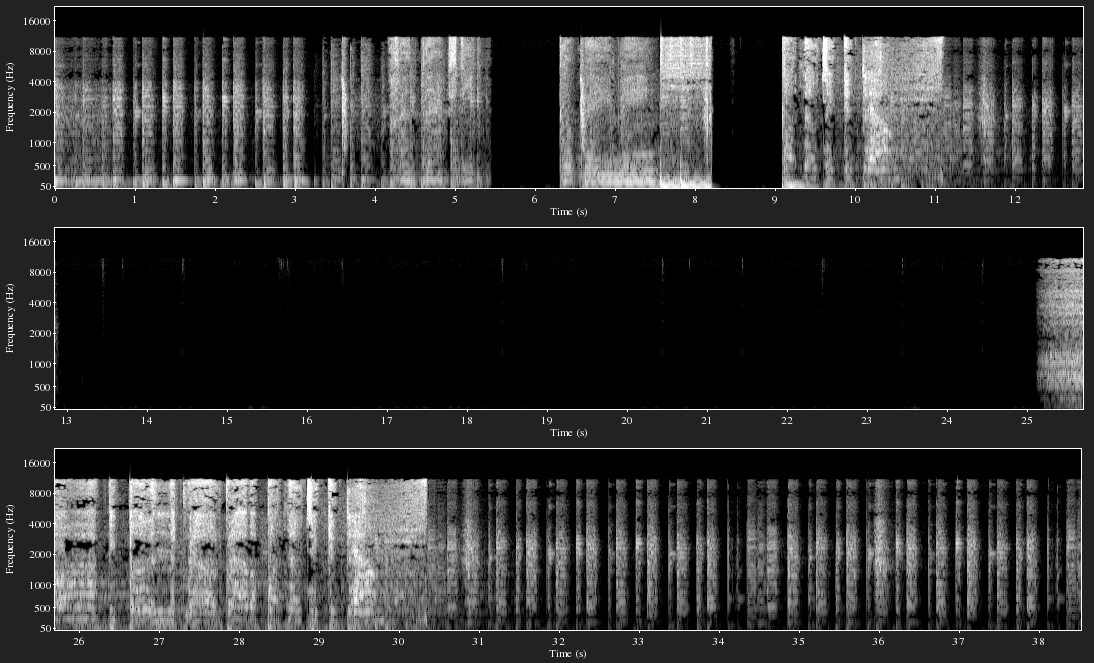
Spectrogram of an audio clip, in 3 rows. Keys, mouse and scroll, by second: 3.2-5.1 right drag.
